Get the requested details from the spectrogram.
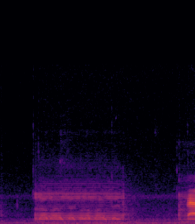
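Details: Electrolarynx speech from a French-speaking user of a Labex Comfort electrolarynx: a steady, flat mechanical buzz with barely shaped words, as when the device is poorly placed.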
